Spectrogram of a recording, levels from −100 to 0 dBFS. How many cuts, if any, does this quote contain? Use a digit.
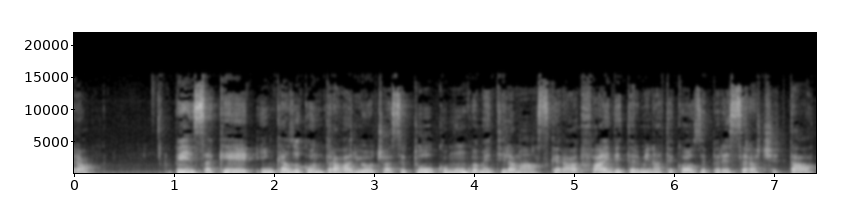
1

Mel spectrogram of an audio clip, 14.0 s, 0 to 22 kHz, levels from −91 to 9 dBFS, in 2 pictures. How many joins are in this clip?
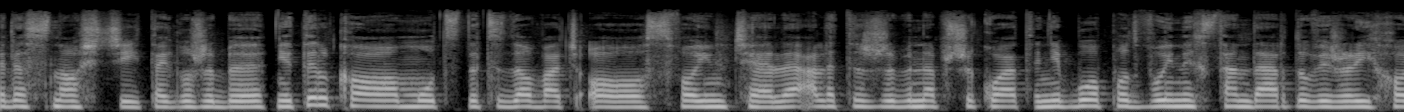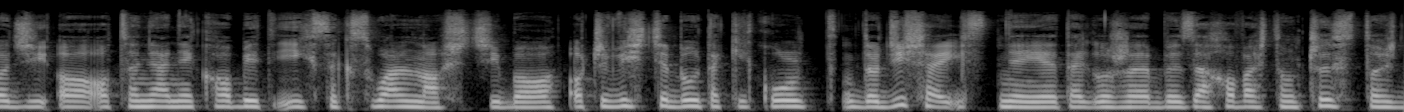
0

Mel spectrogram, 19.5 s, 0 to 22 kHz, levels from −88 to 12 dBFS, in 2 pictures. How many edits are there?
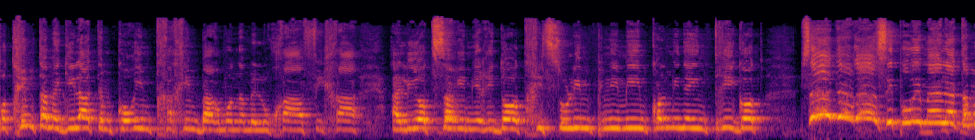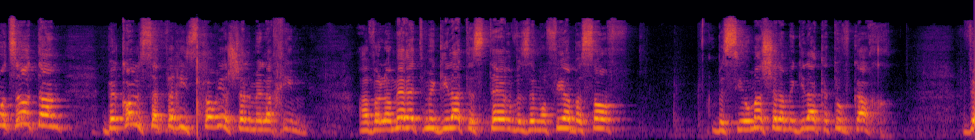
1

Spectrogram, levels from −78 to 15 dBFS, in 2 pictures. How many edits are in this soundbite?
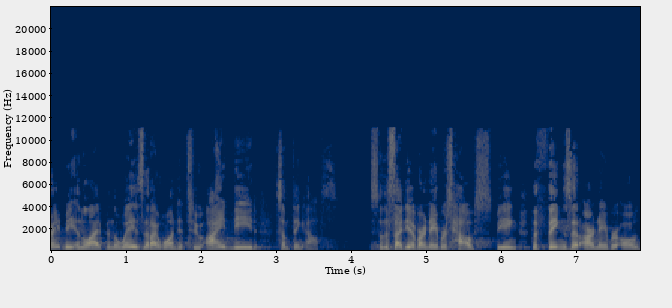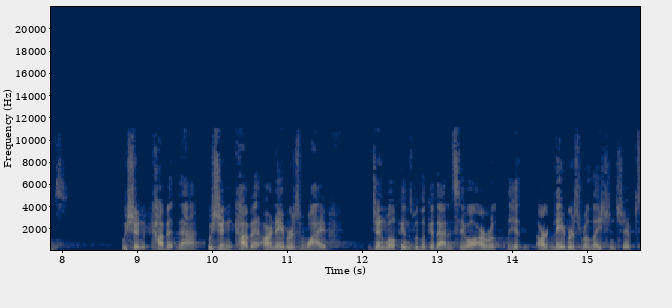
2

